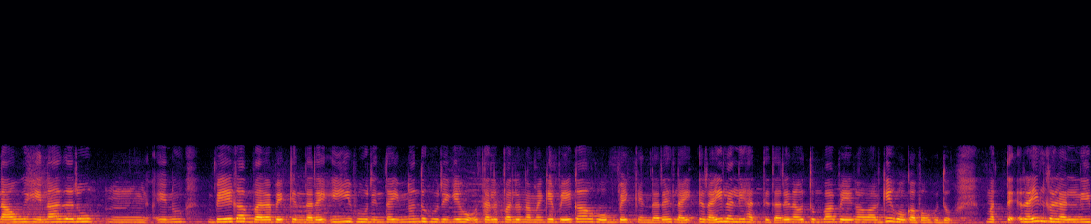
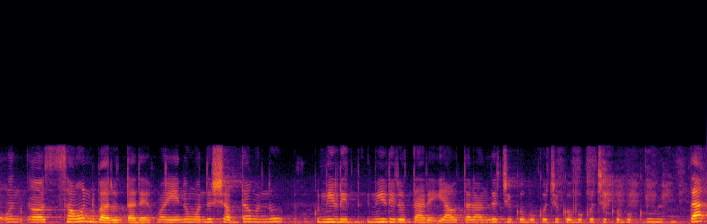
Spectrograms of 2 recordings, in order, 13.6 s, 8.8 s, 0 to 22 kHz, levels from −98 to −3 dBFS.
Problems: continuous background conversations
